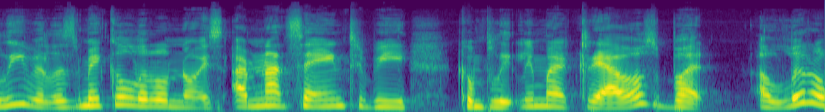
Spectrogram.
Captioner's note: speaks Spanish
